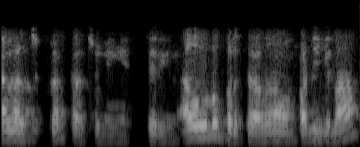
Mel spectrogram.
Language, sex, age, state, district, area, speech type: Tamil, male, 18-30, Tamil Nadu, Sivaganga, rural, conversation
